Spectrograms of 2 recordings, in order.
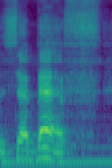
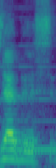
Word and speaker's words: Zebes: Defeat the Metroid of the planet Zebef and destroy the Mother Brain, the Mechanical Life Vein, Galaxy Federal Police, M501. So they did mispronounce Zebes in the beginning.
